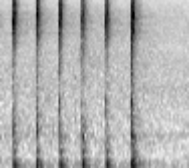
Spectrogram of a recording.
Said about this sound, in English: I picture myself there in a dark house, in a dark room, Joseph and Mary and Jesus, this young child, still a baby, and to hear a pounding at the door.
